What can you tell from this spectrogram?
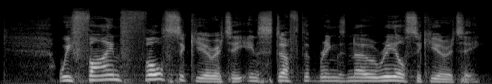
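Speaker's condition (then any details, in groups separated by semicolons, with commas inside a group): No condition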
